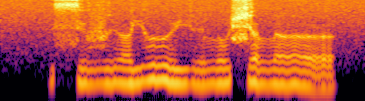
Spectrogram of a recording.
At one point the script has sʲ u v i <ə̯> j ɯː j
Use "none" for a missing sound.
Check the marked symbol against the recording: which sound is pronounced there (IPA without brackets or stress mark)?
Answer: ə̯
